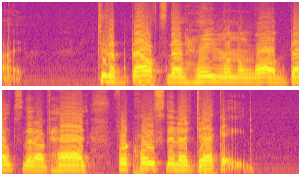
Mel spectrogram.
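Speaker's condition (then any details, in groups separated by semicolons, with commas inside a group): Cerebral palsy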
